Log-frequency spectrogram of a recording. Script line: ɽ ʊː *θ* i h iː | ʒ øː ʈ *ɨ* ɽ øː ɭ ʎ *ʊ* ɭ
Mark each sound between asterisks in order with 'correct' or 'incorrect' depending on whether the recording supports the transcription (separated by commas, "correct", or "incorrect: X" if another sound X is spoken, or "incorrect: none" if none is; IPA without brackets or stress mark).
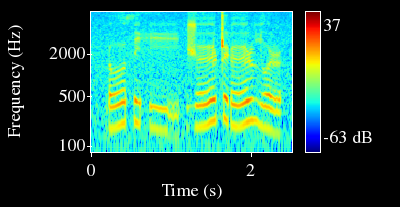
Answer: correct, correct, correct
